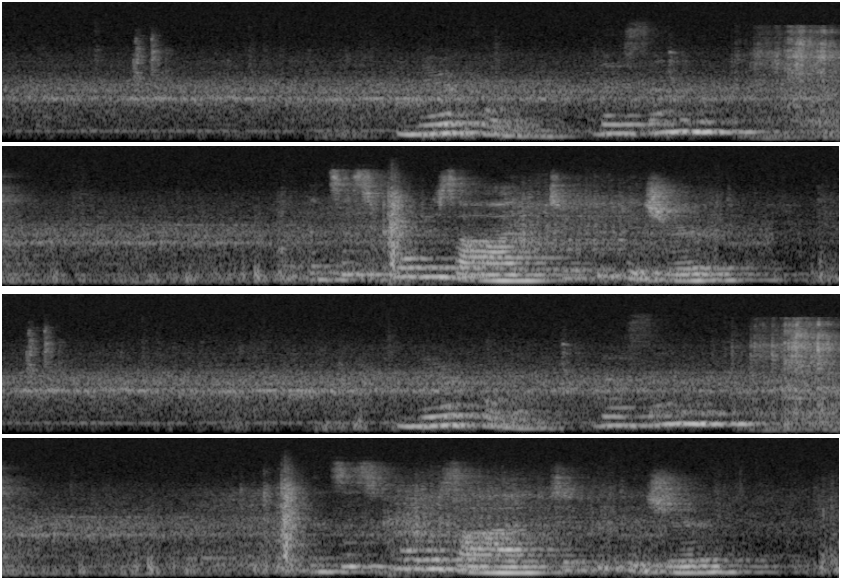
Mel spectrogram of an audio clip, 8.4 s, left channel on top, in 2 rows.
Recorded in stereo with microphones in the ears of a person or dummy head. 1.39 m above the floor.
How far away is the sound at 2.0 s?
About 3 m.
